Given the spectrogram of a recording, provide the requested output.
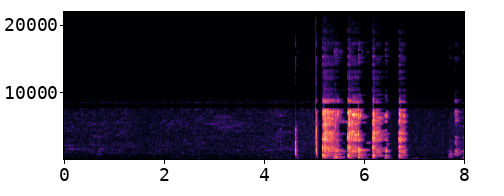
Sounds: Cough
